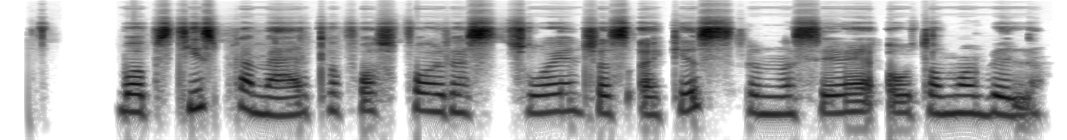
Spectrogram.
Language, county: Lithuanian, Klaipėda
